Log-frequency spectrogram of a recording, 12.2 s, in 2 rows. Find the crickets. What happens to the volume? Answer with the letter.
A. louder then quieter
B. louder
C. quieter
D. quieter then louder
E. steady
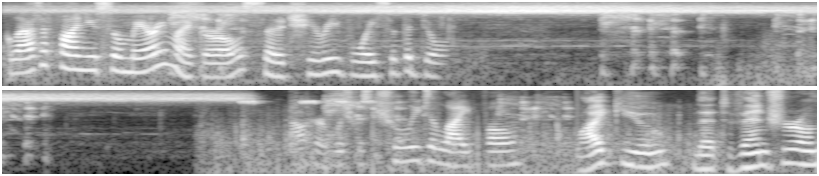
A.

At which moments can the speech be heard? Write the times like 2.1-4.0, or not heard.
0.1-3.4, 8.2-12.1.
